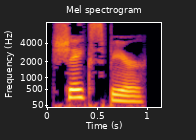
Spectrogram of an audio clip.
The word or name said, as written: shakespeare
